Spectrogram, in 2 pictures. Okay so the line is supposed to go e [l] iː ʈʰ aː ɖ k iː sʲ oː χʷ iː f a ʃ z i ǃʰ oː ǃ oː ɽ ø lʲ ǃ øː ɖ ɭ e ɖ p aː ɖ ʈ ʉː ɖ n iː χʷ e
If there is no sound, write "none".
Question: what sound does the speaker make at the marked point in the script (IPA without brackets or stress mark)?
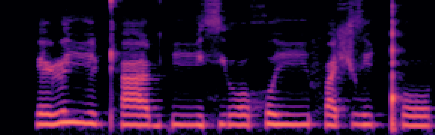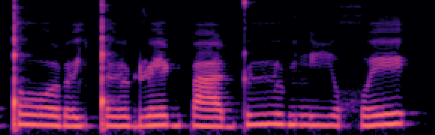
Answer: ɭ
